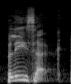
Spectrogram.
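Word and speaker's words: Plesac: Pero el otro lanzador envuelto, Zach, diablo, ¿cómo se pronuncia eso, Manny? Ayúdame. Plisak, Plisak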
